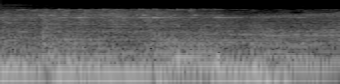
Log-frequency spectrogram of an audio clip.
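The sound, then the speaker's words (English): A loud, dense burst of a glass screen shattering fills the moment, sustained and noisy rather than a single crack, with a low tonal hum running underneath and no voices. “Well, the screen shattered when that noise happened.”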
